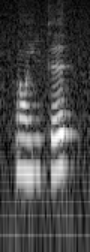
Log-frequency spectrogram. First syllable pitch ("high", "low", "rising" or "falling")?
low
